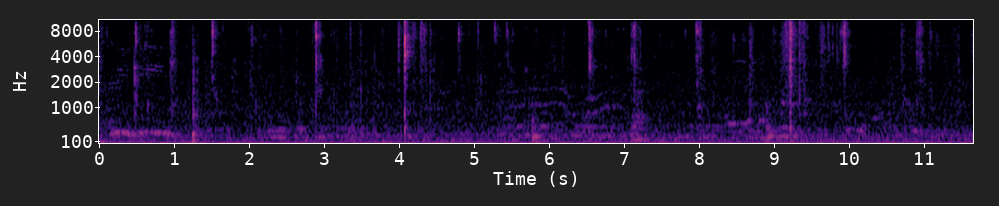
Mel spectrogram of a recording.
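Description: Fried buttered shrimp being peeled by hand and chewed: scattered short, sharp crackles and clicks from the crispy shells, about one a second, two of them louder.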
